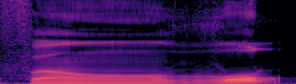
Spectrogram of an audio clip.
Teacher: فانظر نون ساکن کا موٹا اخفا ہے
